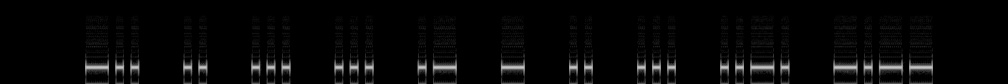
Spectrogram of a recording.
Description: Morse code, heard as a keyed tone, about 16 wpm, spaced as for 11 wpm, 800 Hz. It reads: DISSATISFY
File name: General / General-mp3s / ISS @10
